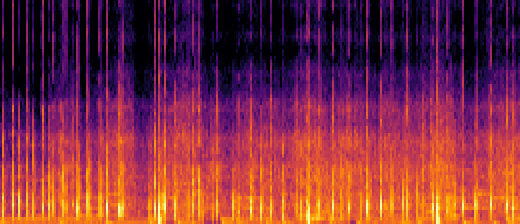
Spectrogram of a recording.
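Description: Fireworks going off in a rapid, dense string of bangs and crackles, with a few louder reports standing out, over music with held notes.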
